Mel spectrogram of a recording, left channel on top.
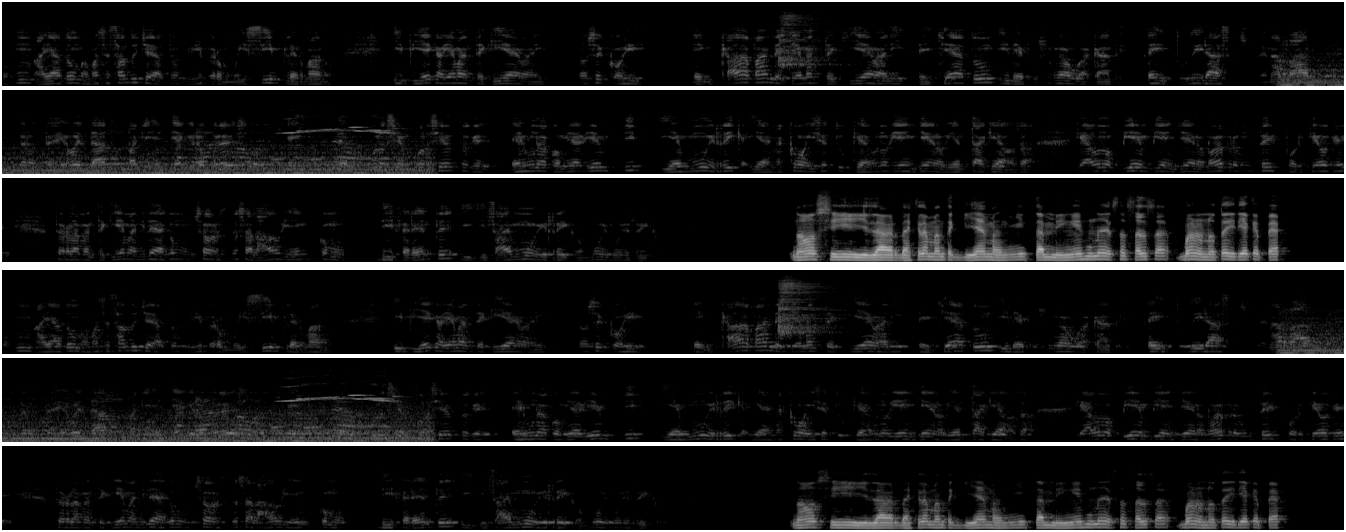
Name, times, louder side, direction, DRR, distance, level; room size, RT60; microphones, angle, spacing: voice 1, 0.0-5.4 5.7-6.4 6.9-16.5 16.8-30.3 30.6-33.4, left 2 dB, 15° left, 1.8 m, -52 dB
sound 1, 7.8-8.8, right 5 dB, 75° right, 1.3 m, -48 dB
sound 2, 12.7-17.8, right 2 dB, 55° right, 1.6 m, -46 dB
voice 2, 34.7-39.6, left 6 dB, 50° left, 0.4 m, -30 dB
12.0 x 7.3 x 3.5 m
head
